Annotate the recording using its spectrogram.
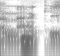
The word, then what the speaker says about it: Anunnaki: So you're saying this group of people, the Anunnaki, am I saying that right? – Yeah, Anunnaki.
